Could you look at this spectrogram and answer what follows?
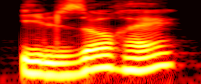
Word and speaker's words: ils auraient: Ils auraient, so liaison here. Elles auraient. And then look, if you've got A-I-E-N-T, then phonetically it goes like aurait. Okay, so phonetically you've got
